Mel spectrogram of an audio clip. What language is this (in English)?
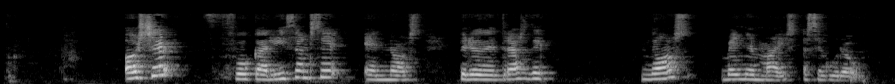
Galician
